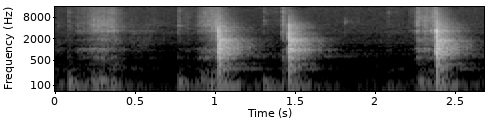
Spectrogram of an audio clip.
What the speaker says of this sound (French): Donc là je vais émincer très finement mes oignons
